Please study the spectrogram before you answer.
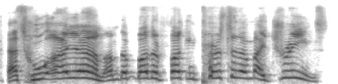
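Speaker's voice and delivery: high, exultant brag; triumphant boast. Real, not acted. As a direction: crow it like you just won.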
